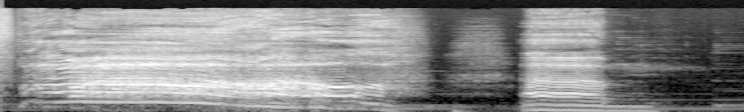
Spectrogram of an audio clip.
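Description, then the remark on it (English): A loud agonized scream from a single voice, performing the character Suranam as a blade is stabbed into his chest during a spell in a role-play, holds for about two seconds, its pitch sagging, then breaks off; after a brief pause, a shorter strained cry follows. “As the spell reaches its pinnacle, Rainer comes in, stabbing directly into his chest with the blade, and you hear Suranam let out this scream.”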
